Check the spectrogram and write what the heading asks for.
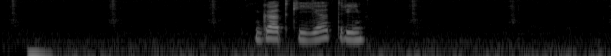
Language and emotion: Russian, neutral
